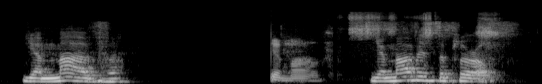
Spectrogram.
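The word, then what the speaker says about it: ימיו: But when we have his days, we have the final syllable, the accented syllable, and this is near, and near is long. So it's near. So it's we pronounce it Yamav. Yeah, Yamav.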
